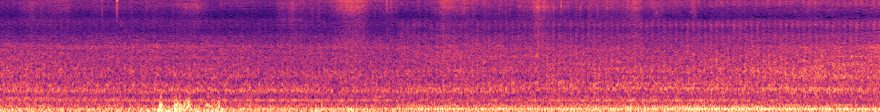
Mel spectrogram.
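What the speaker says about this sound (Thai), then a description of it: "มีรถน้ำวิ่งตาม" A water truck's engine runs continuously at a low, even rumble, following a sugarcane planter in a field, with a brief louder knock early on and no voices.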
